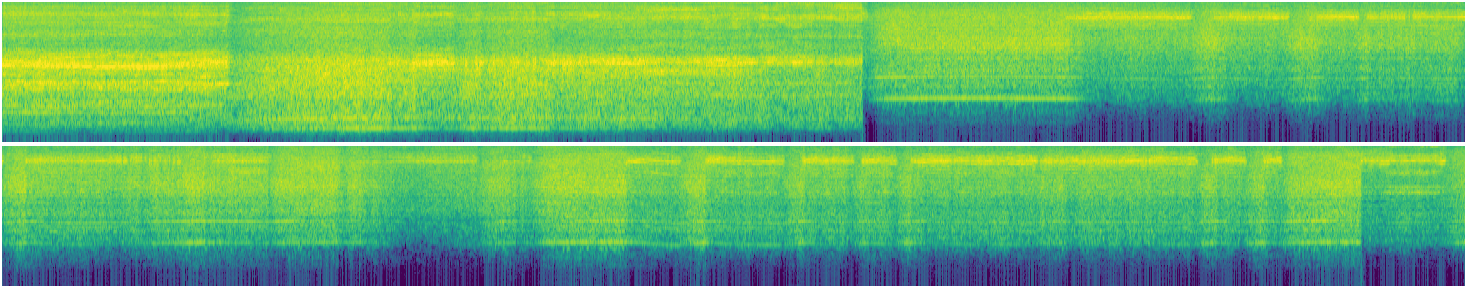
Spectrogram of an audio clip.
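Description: Angle grinder with a thin abrasive disc grinding a steel rod into a blade tip: a steady hissing, grating whine of the spinning disc on metal. The sound changes abruptly twice, a couple of seconds in and again about nine seconds in, becoming thinner and higher with a steady high whine.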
